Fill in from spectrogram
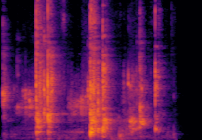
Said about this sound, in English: I just kicked the car. A little you toy what? Car. I just kicked a little toy car in my freaking...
